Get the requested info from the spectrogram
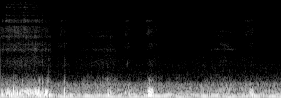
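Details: Shiba Inu Kotetsu snoring while sleeping cuddled up; a harsh rattling snore opens, then softer snorts and short rasping breaths around three and five seconds over a low droning background.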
